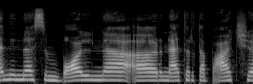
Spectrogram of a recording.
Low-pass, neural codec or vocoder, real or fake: 14.4 kHz; none; real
